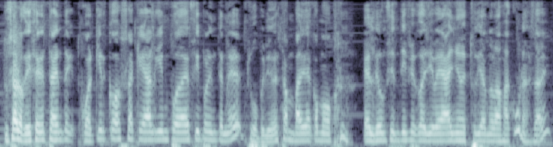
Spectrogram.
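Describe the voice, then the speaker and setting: A man's voice: a little high, steady tone, fast, soft background music. Quipping podcast man. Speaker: podcast co-host. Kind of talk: casual podcast banter.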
